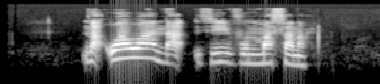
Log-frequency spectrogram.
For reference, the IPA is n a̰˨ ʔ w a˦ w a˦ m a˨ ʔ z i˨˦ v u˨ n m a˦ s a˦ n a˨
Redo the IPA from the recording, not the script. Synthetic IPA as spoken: n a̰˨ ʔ w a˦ w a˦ n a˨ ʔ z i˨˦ v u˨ n m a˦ s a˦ n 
